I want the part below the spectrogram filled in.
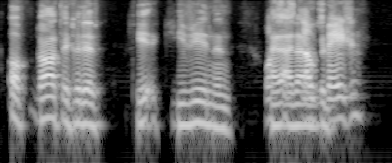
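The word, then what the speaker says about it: Caoimhín: Quiveen. Quiveen. No, Quiveen. Quiveen. Yeah, so like think of like almost saying Queen and then Quiveen. Yeah. That's the way we say it down south.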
